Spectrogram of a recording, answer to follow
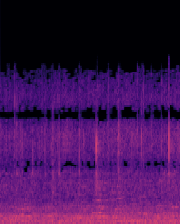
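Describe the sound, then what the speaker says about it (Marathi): Heavy rain falls on an outdoor haldi wedding ceremony, a steady, dense hiss of drops striking surfaces. It runs on evenly and close by, with faint voices in the background. "गाईज बघू शकता नुसता पाऊसच पाऊस."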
